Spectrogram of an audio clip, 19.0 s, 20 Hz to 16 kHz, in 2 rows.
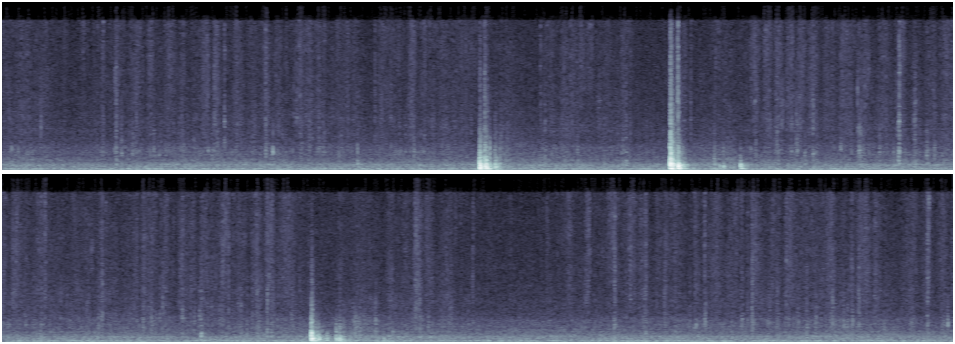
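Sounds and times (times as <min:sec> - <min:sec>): soap bar handling sounds: 0:00.0 - 0:14.3.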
